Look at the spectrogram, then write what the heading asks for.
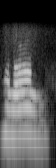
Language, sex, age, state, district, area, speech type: Odia, female, 45-60, Odisha, Sundergarh, rural, conversation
